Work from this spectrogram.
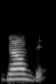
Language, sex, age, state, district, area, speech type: Manipuri, female, 45-60, Manipur, Imphal East, rural, conversation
